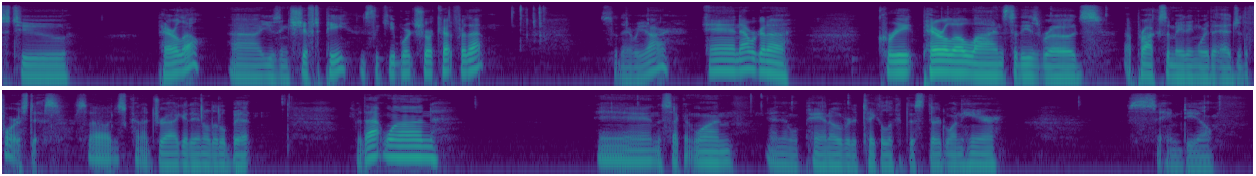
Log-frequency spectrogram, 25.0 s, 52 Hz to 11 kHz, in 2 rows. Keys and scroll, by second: 5.4 shift+p.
